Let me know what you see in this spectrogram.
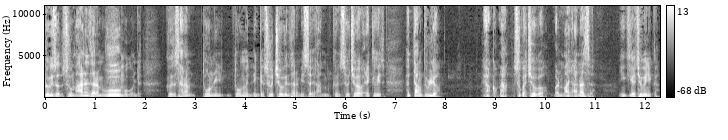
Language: Korean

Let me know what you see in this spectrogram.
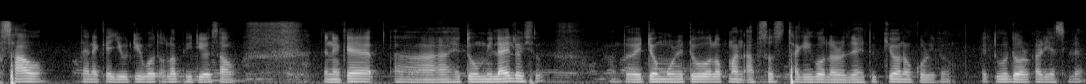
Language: Assamese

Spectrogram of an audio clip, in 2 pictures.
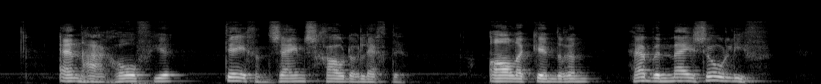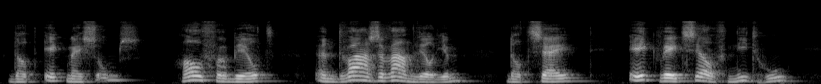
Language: Dutch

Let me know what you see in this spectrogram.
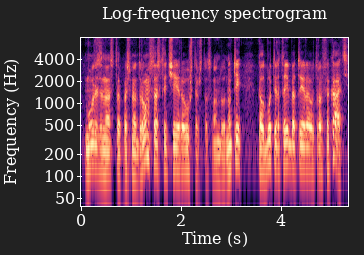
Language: Lithuanian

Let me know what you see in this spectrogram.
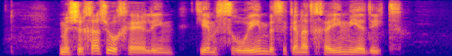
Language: Hebrew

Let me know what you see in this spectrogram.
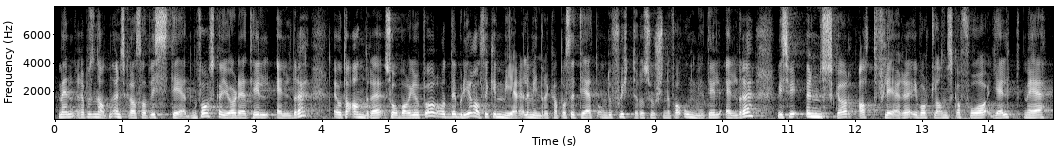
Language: Norwegian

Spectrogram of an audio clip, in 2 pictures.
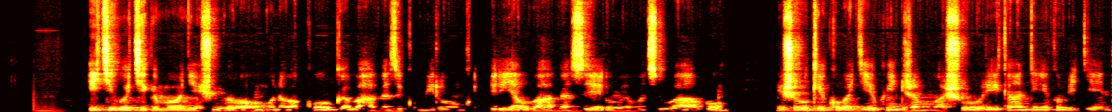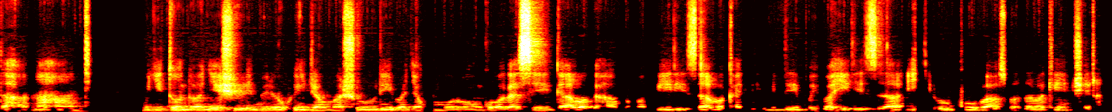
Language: Kinyarwanda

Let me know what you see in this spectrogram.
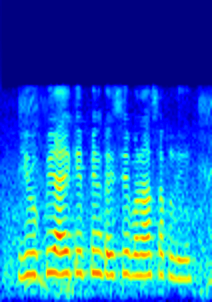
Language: Magahi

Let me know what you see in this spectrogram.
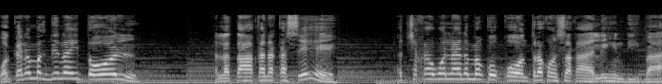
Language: Filipino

